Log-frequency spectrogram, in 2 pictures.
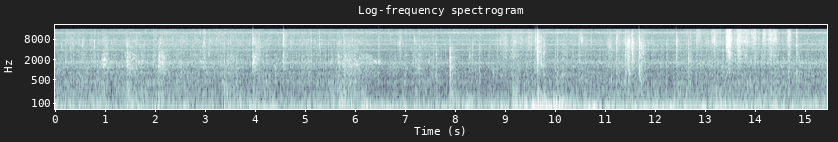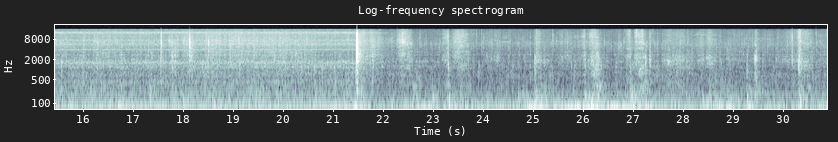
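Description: A pan of mince, tomatoes and beans sizzling on a gas hob while a spoon stirs it, scraping and clicking against the pot. About two-thirds of the way through the steady hiss drops away, and near the end a knife cuts a pepper on a plastic chopping board.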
